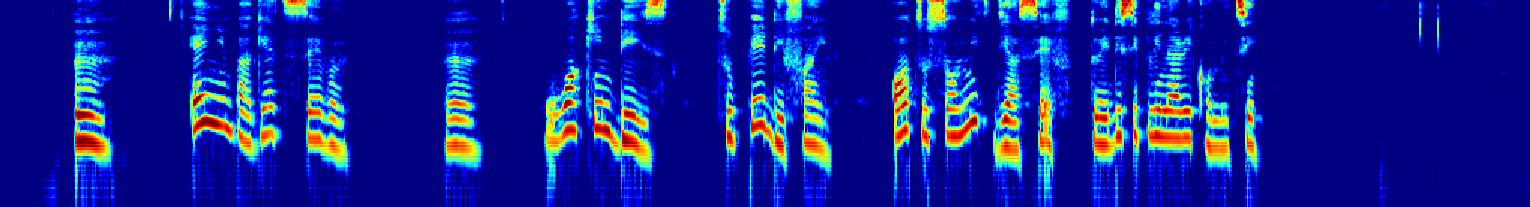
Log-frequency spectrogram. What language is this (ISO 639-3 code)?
pcm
